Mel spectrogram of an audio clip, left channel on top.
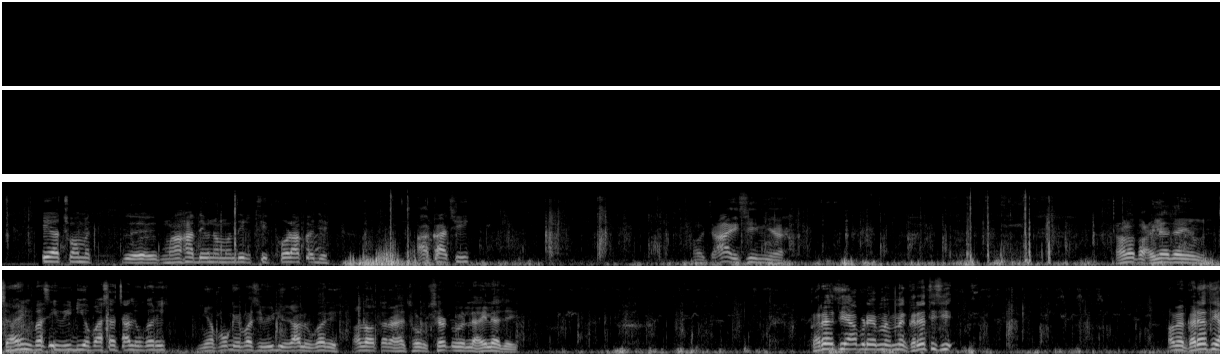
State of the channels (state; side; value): silent; left; 55 dB below the other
